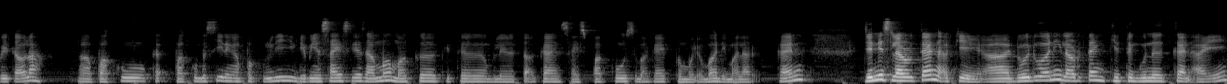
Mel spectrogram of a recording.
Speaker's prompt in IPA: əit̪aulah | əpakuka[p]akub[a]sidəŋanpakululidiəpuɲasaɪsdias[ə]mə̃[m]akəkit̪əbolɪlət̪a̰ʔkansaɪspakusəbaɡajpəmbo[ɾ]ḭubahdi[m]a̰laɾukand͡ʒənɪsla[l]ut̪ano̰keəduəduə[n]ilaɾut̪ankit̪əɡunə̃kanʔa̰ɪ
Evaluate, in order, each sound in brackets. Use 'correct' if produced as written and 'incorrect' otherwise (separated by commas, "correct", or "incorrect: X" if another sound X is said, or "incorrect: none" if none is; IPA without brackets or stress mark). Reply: correct, incorrect: ə, incorrect: a, correct, incorrect: l, correct, incorrect: ɾ, correct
